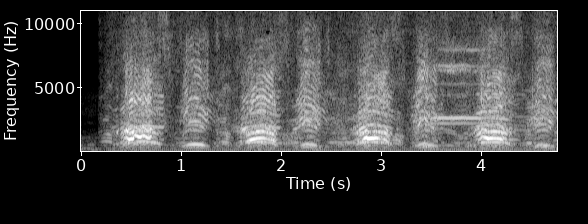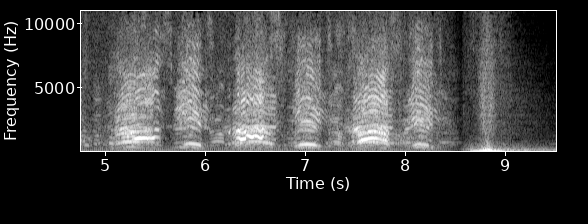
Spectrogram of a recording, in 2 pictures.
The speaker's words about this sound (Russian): Дзержинский простоит на площади 33 года и будет демонтирован во время августовских событий 1991-го. Дзержинского снимают с пьедестала под крики собравшихся «Разбить! Разбить!».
